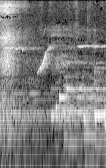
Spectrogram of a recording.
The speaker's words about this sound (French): Elle fait pas le piano en même temps. Non, non, elle siffle.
